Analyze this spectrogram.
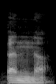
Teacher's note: Puis un n qui est dédoublé, un N qui est long.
